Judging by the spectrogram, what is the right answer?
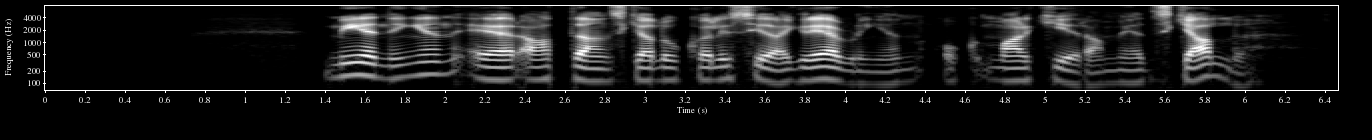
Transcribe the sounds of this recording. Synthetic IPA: meːnɪŋənæɾʔa̰t̪̚d̪ɛnskalːʊkalɪseːɾaɡɾɛːvnɪŋənɔkmaɾkʰeːɾameːd̪skalː

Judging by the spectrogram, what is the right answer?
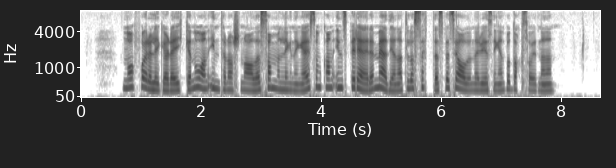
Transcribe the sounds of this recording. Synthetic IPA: noːfoːɾəlɪɡəɖeːɪkənuːənɪnt̪əɳɑʃn̩ɑːləsɑmənlɪŋnɪŋəɾsɔmkʰɑnʔɪnspɪɾeːɾəmeːd̪ɪənət̪ʰɪloːsɛt̪əspɛsɪɑːlʉnəɾʋiːsnɪŋənpʰoːd̪ɑksɔɾd̪nənən

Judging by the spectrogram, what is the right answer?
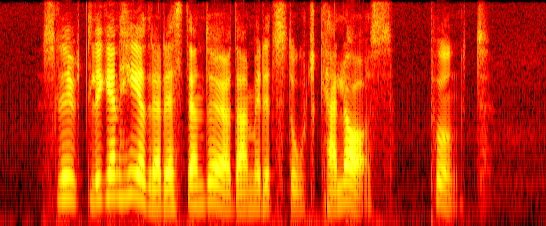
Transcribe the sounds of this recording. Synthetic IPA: slʉ̟ːt̪lɪɡənɦeːd̪ɾad̪əsd̪ɛnd̪øːd̪ameːd̪ɛt̪st̪uːʈkʰalɑ̰ːs | pʰɵŋkt̪

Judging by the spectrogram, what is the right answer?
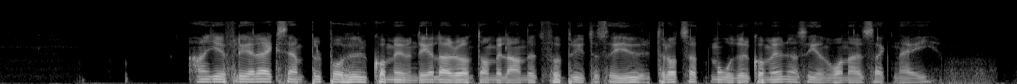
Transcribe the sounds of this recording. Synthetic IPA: hanjeːɾfleːɾaɛksɛmpəlpʰɔɦɵɾkʰɔmʉ̟ːnd̪eːlaɾːɵnt̪ɔmɪland̪ət̪foːɾbɾyːt̪ʰasɛjʉ̟ːɾt̪ʰɾɔt̪sat̪muːd̪əɾkʰɔmʉ̟ːnənsɪnːvoːnaɾəsak̚t̪nɛj

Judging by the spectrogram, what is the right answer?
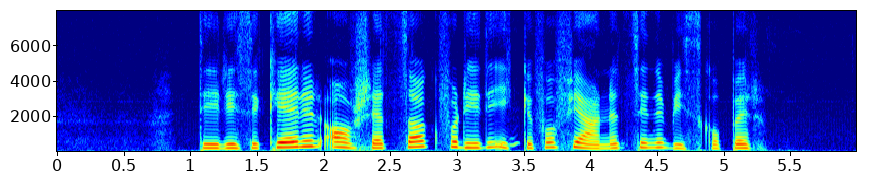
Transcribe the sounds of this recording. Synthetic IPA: d̪̥iːɾɪsɪkʰeːɾəɾɑ̰ːʋʃɛd̪sɑːkfɔɖiːd̪iːɪkəfoːfjæːɳət̪siːnəbɪskɔpəɾ

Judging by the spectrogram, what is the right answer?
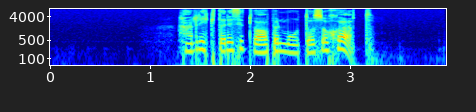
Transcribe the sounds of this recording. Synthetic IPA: hanɾɪkt̪ad̪əsɪt̪vɑːpənmuːt̪ɔsɔɧø̰ːt̪

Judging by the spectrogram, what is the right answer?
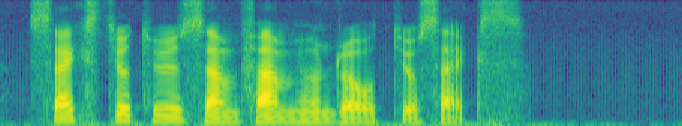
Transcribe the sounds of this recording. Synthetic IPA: sɛkst̪ɪʊt̪ʰʉ̟ːsənfɛmhɵnd̪ɾaɔt̪ːɪʊsɛ̰ks

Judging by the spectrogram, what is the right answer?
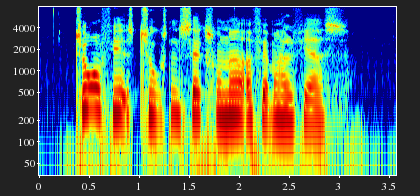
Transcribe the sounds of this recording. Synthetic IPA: t͡sʰo̝ːɒ̽fiɐ̰st͡sʰṵːsn̩seɡ̥shunɐð̞ˠɒ̽fem̰ɒ̽hælfjæɐs

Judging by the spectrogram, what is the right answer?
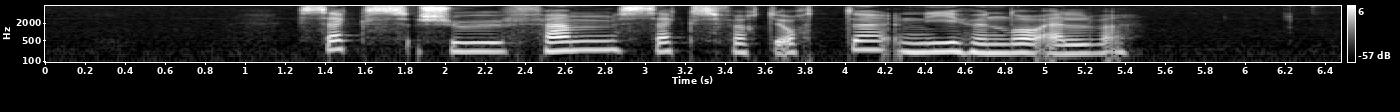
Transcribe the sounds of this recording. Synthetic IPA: sɛksʃʉːfɛmsɛksfœʁt̪ɪɔt̪əniːɦʉnd̪ʁəo̰ːʔɛlʋə̰

